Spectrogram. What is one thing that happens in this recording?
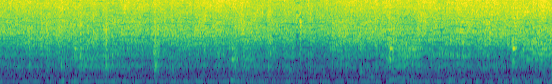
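A spoon scrapes against a pan.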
